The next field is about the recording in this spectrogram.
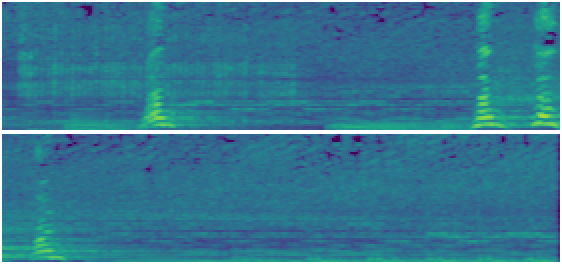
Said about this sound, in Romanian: de sub scaun lătră cu furie.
